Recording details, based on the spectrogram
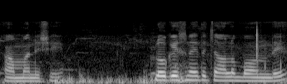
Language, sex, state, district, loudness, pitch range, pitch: Telugu, male, Andhra Pradesh, Manyam, -21 LUFS, 160-195 Hz, 175 Hz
